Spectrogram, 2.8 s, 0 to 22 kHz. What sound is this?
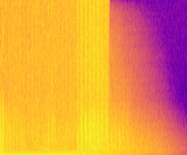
Instrument samples > Synths / Electronic
CVLT BASS 88
wobble, bass, subs, stabs, synth, lowend, drops, synthbass, clear, subwoofer, wavetable, low, lfo, bassdrop, sub, subbass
